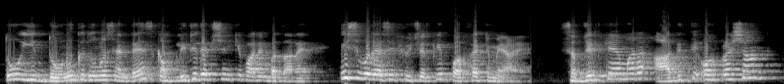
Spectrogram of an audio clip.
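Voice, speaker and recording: A man teaches a grammar class, asking questions and answering them himself. His pitch swings widely as he stresses words and slows down to dictate the example sentences. The sound carries a noticeable room echo. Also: expressive, muffled recording.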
